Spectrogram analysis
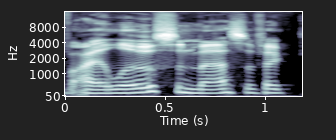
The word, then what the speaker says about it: Ilos: Even Caden says Elos instead of Ilos in Mass Effect 3.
